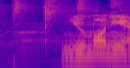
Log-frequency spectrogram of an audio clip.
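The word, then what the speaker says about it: pneumonia: letter K ನೀ ನ್ಯೂಮೋನಿಯಾ ನ್ಯೂಮೋನಿಯಾ ಅಂದರೆ ಒಂದು ರೋಗದ ಹೆಸರು silent letter P ನ್ಯೂಮೋನಿಯಾ design ವಿನ್ಯಾಸ ಸೈಲೆಂಟ್ ಲೆಟರ್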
